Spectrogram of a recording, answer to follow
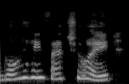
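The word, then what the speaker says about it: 恭喜發財: You might have heard of this expression, the saying before, gong hei fat choy. Now, Gong Hei Fat Choi is Cantonese. Now we let's say the Mandarin pronunciation is Gong Qi Fa Cai.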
